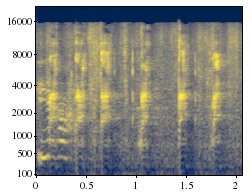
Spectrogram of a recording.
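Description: Piglet squealing in short, repeated calls, about three a second, the first one longer and lower-pitched.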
